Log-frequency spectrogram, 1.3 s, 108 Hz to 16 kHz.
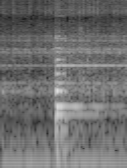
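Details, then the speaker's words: Shanghai 555 clock after cleaning: single sharp metallic strike with harsh, jangly decay instead of clean tone; chime hammers out of adjustment, to be fixed with hammer adjustment tool. "I'll fix that. I'm not worried about that. We'll get that sounding much better with our chime rod, or sorry, our hammer adjustment tool."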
